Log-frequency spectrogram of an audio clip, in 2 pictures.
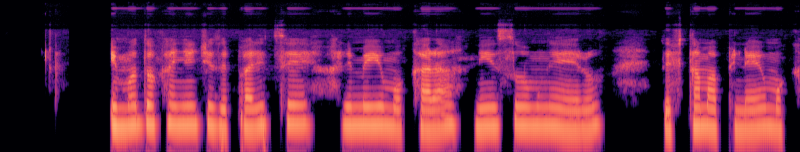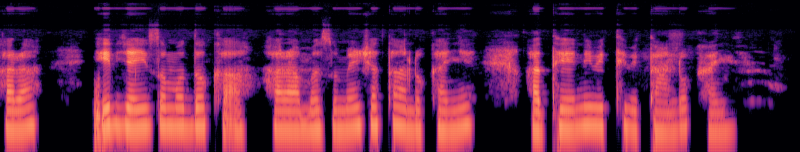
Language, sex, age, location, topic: Kinyarwanda, female, 18-24, Huye, finance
